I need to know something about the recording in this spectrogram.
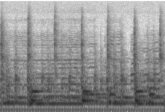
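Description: Traditional music with drums: quick drum strokes, about five a second, under a melody that steps between held notes.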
